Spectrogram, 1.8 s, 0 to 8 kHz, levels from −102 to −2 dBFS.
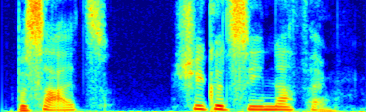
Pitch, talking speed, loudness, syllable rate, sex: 200 Hz, 165 wpm, -21 LUFS, 6.1 syllables/s, female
